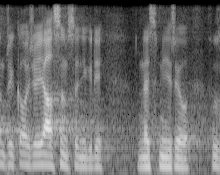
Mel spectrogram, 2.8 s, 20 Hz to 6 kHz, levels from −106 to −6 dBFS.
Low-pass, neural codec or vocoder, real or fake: 5.4 kHz; none; real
